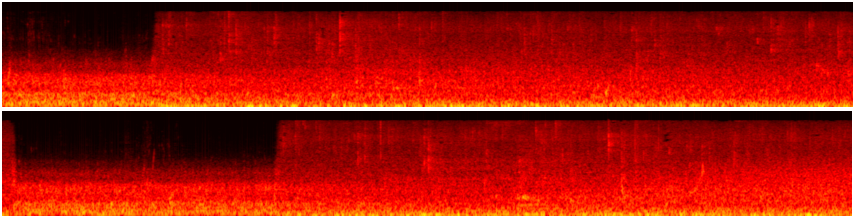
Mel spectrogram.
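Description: Water drips and splashes steadily onto a surface above.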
